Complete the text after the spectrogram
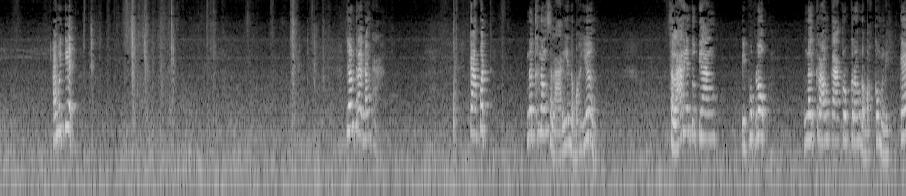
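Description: A woman speaks with animation close to a microphone, in short bursts.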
